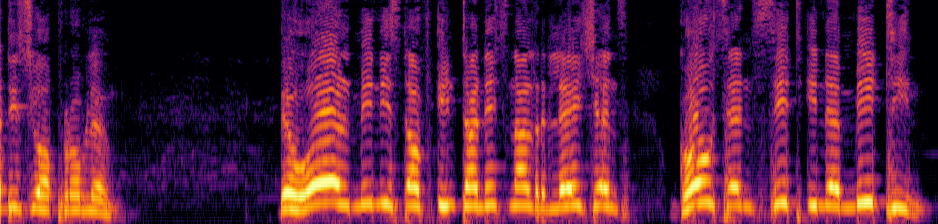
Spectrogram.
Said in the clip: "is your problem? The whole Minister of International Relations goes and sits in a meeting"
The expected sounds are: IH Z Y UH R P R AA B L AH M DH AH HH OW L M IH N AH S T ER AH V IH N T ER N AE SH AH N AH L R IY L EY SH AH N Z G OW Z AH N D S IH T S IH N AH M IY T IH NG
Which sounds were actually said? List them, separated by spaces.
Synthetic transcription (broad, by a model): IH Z Y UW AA P R AA B L AH M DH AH HH OW L M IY N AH S T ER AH F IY N T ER N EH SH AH N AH L R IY L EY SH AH N S G OW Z AH N D S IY T IH N AH M IY T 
